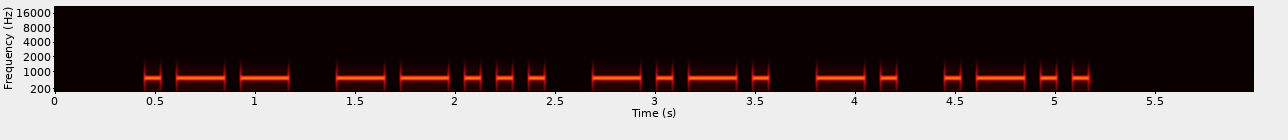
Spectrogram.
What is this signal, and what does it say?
Morse code, heard as a keyed tone, about 15 wpm, 700 Hz. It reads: W7CNL
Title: NA SOTA Chaser Callsigns 15wpm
